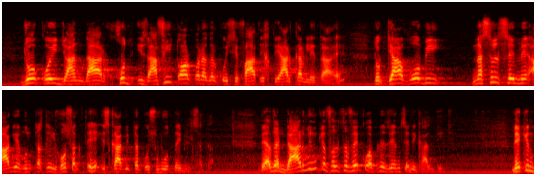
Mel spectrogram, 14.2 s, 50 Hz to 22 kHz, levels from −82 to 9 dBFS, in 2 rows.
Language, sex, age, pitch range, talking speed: English, male, 50-69, 140-210 Hz, 195 wpm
